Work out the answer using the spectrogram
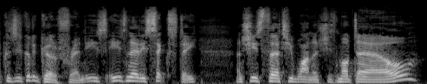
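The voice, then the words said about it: Put-on Welsh accent. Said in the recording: “I'm doing a, a Welsh accent”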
